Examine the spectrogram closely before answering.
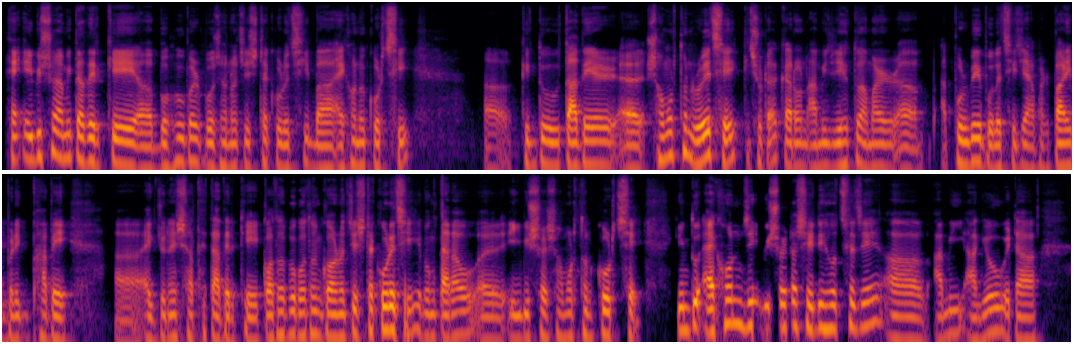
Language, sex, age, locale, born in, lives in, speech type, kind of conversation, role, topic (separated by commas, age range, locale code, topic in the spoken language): Bengali, male, 20-24, bn-BD, Bangladesh, Bangladesh, conversation, advice, user, বড় পরিবর্তন যেমন সম্পর্ক, কাজ বা আবাসন একসঙ্গে ঘটলে যে বিভ্রান্তি হয়, তা আপনি কীভাবে সামলাচ্ছেন?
